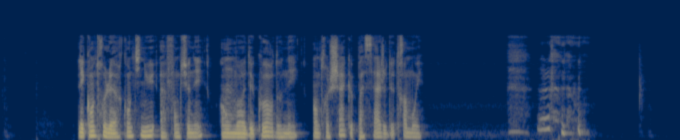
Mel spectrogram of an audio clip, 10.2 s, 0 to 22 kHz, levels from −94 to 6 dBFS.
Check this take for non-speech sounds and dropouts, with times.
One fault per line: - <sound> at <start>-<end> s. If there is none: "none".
- laugh at 7.6-8.9 s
